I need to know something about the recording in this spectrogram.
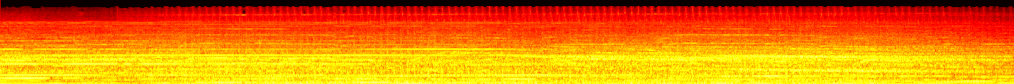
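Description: Loud, dense dramatic soundtrack music: held high tones over low notes that shift every second or so, buried in a thick rumbling noise, with slowly gliding tones near the end.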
